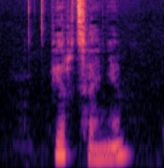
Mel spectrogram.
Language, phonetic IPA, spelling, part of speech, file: Polish, [vʲjɛrˈt͡sɛ̃ɲɛ], wiercenie, noun, LL-Q809 (pol)-wiercenie.wav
